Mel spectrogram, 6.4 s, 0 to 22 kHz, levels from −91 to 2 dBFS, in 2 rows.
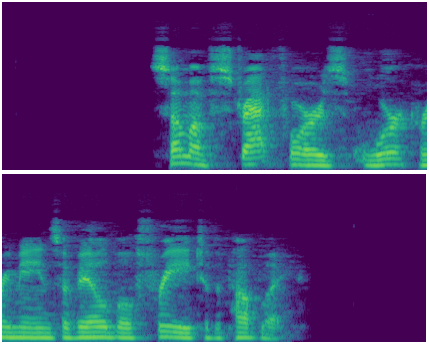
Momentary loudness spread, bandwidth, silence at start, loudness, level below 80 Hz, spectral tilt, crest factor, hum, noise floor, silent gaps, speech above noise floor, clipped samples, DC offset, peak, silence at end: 9 LU; 7.6 kHz; 1.15 s; -20 LUFS; -62 dBFS; -5 dB/octave; 20 dB; none; under -90 dBFS; none; over 70 dB; under 0.1%; under 0.1%; -2 dBFS; 1.05 s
